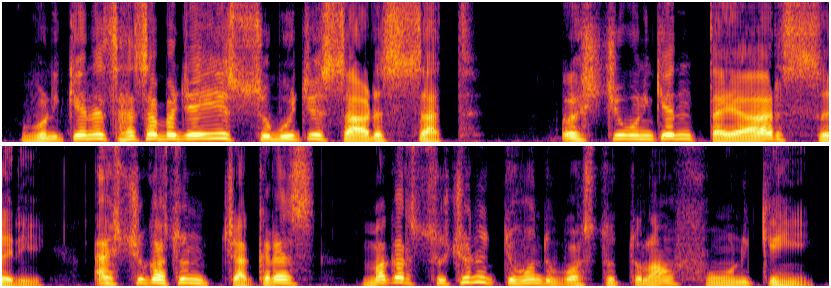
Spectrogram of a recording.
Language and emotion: Kashmiri, neutral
